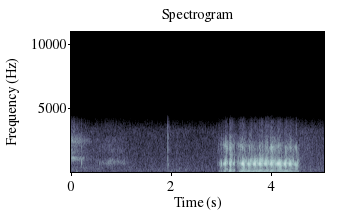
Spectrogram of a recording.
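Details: A male pug in bed, snoring emphatically while awake to avoid getting out of bed; near silence for three seconds, a faint click, then one loud, rasping, droning snore lasting about a second and a half before quiet returns.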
